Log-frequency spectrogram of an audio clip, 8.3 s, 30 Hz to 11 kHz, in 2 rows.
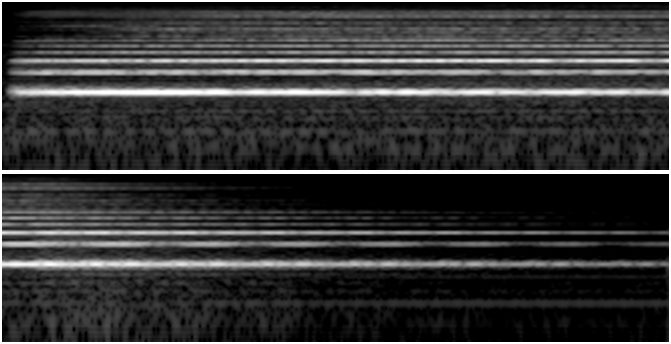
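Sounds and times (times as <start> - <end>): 
voice singing long ooh with long reverb: 0.0 - 7.4.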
